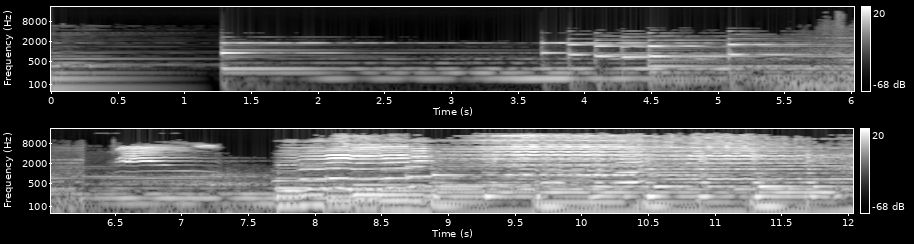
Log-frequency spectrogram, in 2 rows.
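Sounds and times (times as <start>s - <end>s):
soft background music: 0.0s - 12.0s
cat meowing: 6.4s - 7.4s.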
